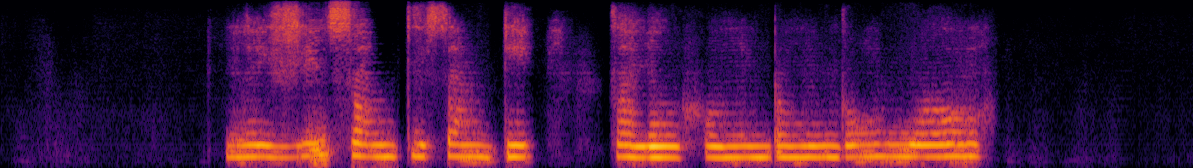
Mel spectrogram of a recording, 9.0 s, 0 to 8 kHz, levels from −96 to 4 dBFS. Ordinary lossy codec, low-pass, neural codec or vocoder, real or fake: Opus, 16 kbps; 7.2 kHz; codec, 44.1 kHz, 0.9 kbps, DAC; fake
